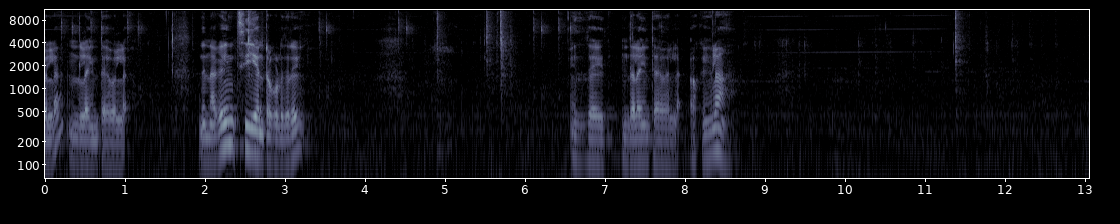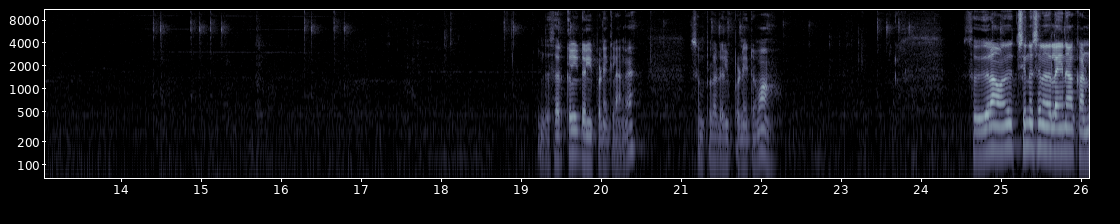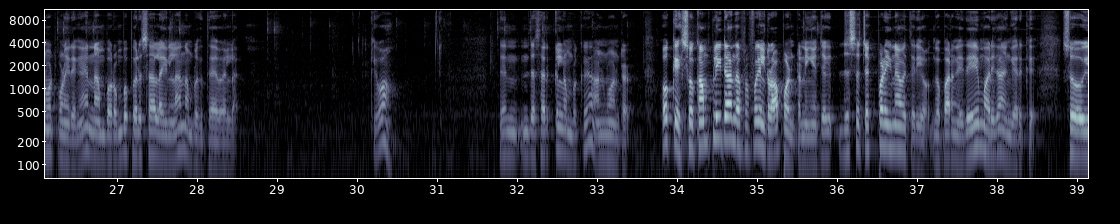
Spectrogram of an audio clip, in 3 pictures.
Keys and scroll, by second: 1.4 Escape, 2.5 c, 2.6 space, 4.6 Escape, 5.4-6.1 typing, 6.8 Escape, 11.2-11.8 typing, 17.2 Escape, 19.8 Delete, 22.3 Delete, 25.9 Escape, 29.2 Escape, 32.6 Delete.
